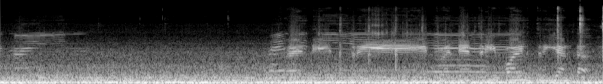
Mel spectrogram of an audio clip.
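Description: Steady low rumble of road and tyre noise inside a moving car's cabin, with a voice talking over it from about three seconds in.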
